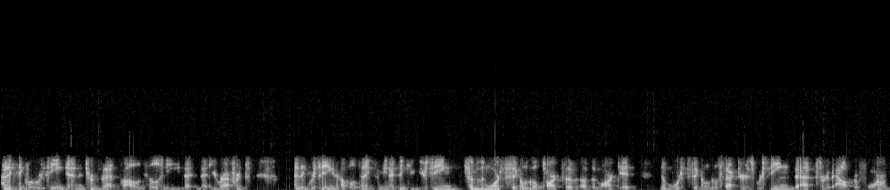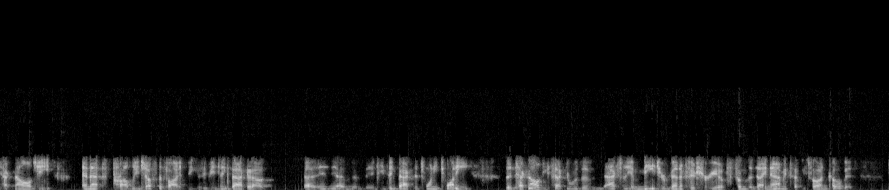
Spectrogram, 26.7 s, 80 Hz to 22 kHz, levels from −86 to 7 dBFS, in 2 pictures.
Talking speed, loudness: 195 wpm, -19 LUFS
